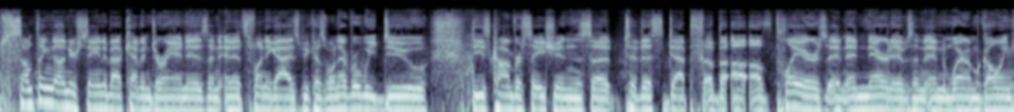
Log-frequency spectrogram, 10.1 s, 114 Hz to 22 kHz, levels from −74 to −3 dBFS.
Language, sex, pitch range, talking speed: English, male, 115-130 Hz, 195 wpm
